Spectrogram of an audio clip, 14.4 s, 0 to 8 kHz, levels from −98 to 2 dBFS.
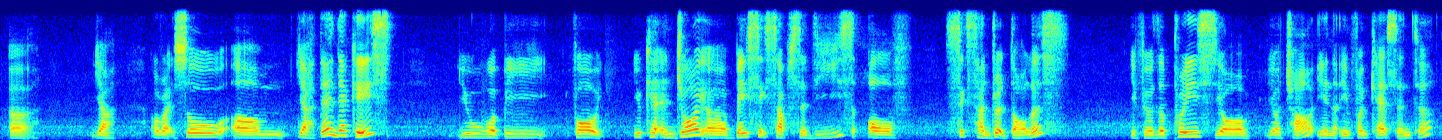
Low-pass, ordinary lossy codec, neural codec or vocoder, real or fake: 7.2 kHz; none; none; real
